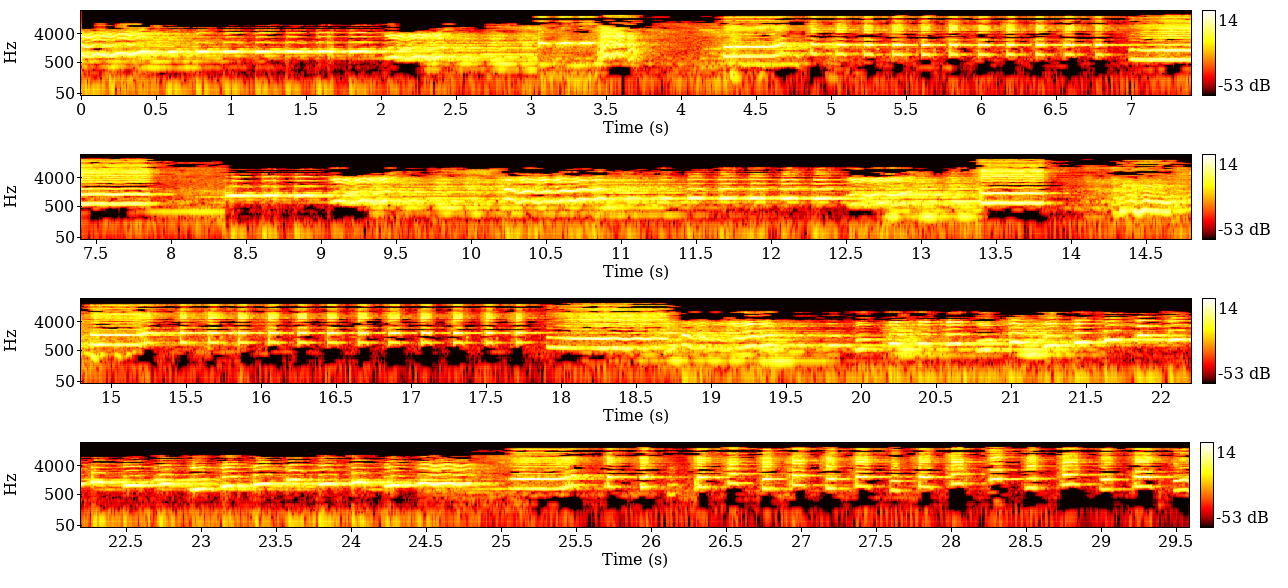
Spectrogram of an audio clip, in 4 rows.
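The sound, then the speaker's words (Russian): The singing of Minino, a 15-year-old Amazon parrot, is spliced together with a soprano's recording of the same aria: loud, continuous melodic phrases with sustained high notes alternating with squawky, honking bird calls over about thirty seconds. “Во фрагменте, который мы сейчас услышим, пение Минино смонтировано с записью выдающейся исполнительницы этой партии”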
